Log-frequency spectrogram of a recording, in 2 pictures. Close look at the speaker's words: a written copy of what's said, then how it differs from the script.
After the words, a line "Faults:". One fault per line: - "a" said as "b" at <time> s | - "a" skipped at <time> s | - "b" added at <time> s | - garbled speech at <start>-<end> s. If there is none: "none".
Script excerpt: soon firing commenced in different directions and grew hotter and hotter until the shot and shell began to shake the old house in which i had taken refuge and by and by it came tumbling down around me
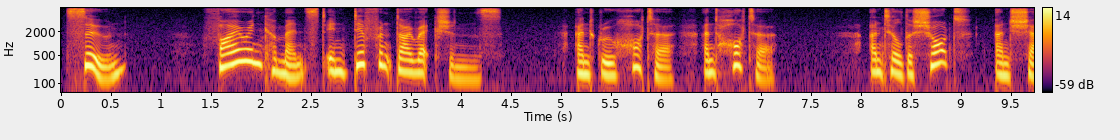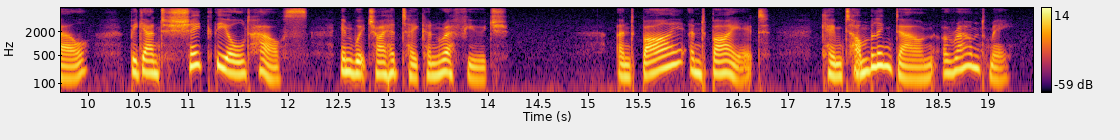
soon firing commenced in different directions and grew hotter and hotter until the shot and shell began to shake the old house in which i had taken refuge and by and by it came tumbling down around me
Faults:
none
